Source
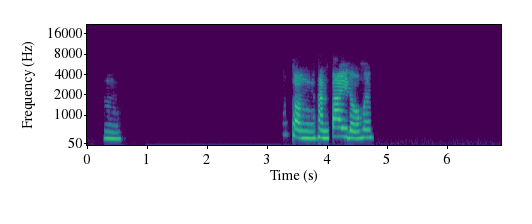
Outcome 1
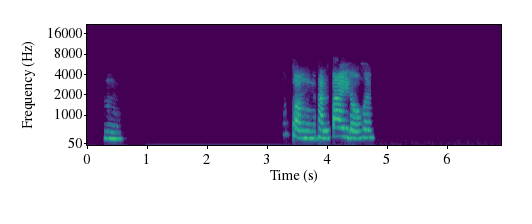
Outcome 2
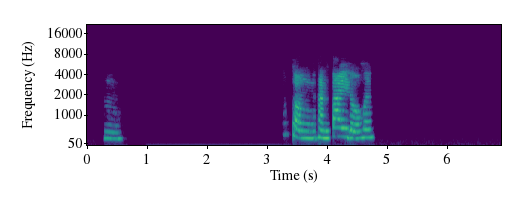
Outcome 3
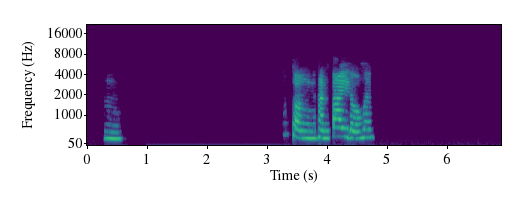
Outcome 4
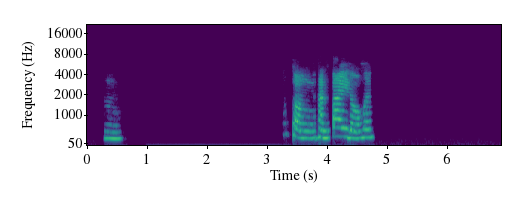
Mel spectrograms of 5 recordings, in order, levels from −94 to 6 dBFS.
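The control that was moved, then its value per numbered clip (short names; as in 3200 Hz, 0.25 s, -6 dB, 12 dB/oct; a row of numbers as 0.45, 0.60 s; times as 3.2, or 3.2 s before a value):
chorus, rate: 2.4, 0.56, 0.26, 1.2 Hz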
